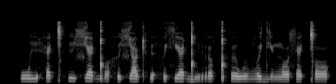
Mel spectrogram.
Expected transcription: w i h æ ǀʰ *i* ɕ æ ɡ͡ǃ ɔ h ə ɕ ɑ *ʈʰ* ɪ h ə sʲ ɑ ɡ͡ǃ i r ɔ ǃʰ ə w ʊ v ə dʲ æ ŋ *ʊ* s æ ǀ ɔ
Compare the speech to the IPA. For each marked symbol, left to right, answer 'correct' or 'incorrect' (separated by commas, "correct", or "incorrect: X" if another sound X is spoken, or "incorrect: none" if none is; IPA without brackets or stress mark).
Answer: correct, correct, incorrect: ɔ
